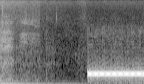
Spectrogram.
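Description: After a moment of faint background hiss, a loud, steady telephone tone sounds for a little over a second and then cuts off, as a call rings through to a cell phone.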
